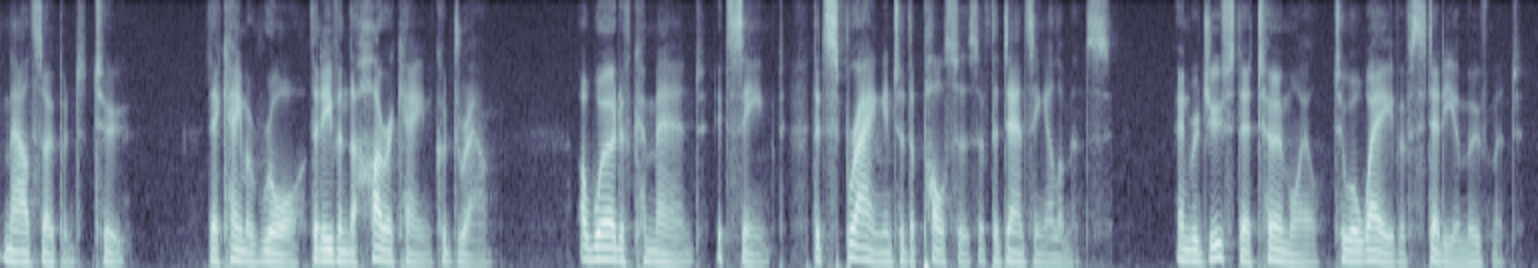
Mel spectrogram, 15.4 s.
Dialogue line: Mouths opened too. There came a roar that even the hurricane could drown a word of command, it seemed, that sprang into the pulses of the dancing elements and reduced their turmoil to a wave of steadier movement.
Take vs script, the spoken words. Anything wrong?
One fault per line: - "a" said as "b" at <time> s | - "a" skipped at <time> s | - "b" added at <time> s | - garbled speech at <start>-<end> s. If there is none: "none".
none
